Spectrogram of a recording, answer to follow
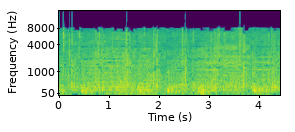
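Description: Footsteps of a column of firefighters marching on asphalt, with frequent short clicks and knocks over the noise of the street, and music playing.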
